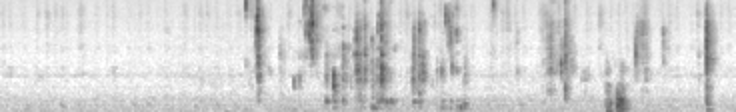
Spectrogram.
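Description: Close-miked eating sounds: after a quiet stretch, a couple of seconds of wet, clicky chewing, then a swallow as a drink is sipped from a plastic cup, with one more click near the end.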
